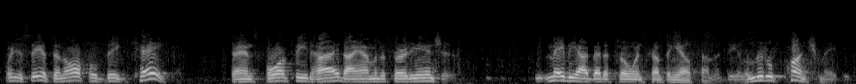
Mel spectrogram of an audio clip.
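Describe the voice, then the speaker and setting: Folksy old caterer. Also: male voice, medium pitch, big pitch swings, normal speed, breathy edge. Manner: folksy, drawling, bargaining. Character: kindly older male shopkeeper and caterer, folksy. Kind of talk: 1940s radio acting. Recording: dull lo-fi old radio recording.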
